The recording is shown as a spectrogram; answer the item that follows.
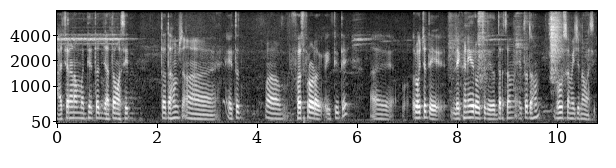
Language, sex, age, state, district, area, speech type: Sanskrit, male, 18-30, Maharashtra, Nagpur, urban, spontaneous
